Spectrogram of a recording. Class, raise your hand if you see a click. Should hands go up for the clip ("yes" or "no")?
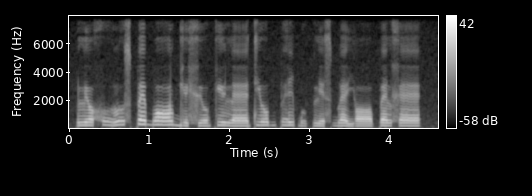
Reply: no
